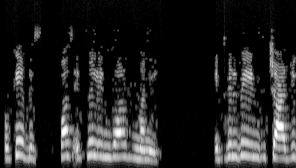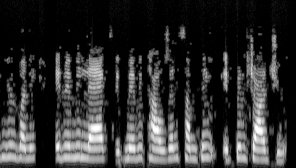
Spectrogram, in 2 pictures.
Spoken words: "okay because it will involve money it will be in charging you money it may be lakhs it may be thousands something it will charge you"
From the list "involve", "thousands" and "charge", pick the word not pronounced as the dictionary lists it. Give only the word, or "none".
thousands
